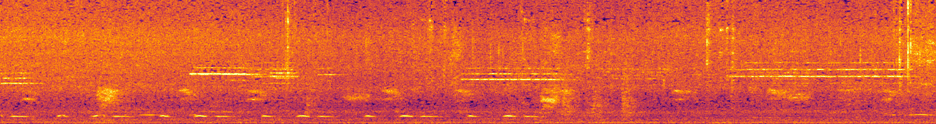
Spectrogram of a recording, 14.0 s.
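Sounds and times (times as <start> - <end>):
bird hooting: 0.0 - 8.2.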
